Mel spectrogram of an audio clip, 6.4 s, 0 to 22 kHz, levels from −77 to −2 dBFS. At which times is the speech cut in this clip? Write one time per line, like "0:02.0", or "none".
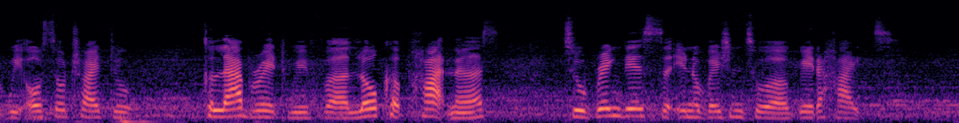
none

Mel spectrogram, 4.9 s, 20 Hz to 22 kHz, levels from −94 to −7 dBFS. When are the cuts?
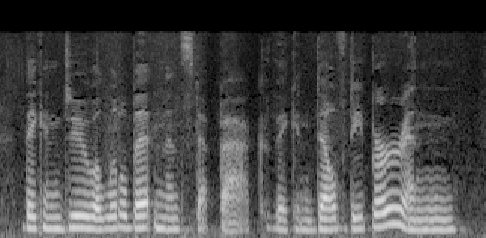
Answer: none

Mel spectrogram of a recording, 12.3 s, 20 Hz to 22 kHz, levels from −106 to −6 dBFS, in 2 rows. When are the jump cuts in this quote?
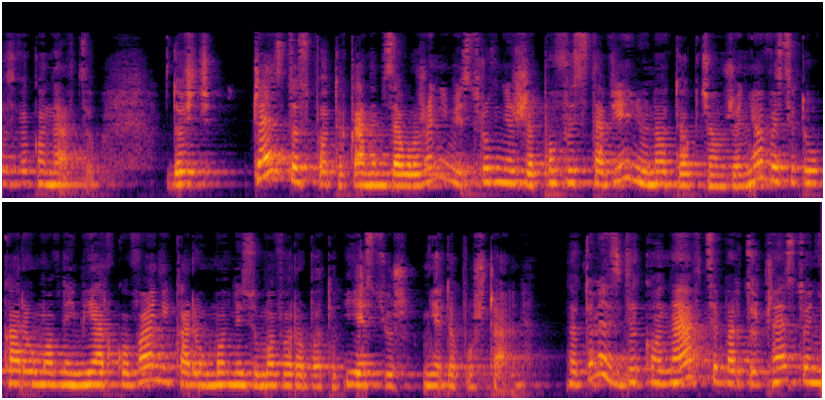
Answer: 0:08.7

